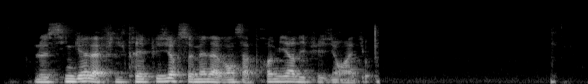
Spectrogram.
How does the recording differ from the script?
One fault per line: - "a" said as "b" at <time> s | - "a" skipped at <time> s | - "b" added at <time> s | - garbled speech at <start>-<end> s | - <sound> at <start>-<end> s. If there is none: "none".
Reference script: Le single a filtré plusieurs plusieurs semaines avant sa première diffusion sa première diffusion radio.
- "plusieurs" skipped at 1.8 s
- "sa première diffusion" skipped at 3.4 s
